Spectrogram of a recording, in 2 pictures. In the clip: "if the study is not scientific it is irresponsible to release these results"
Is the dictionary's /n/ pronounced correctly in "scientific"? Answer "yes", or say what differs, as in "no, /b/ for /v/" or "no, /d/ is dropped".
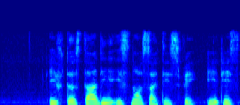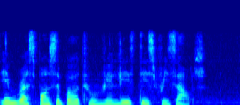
no, /n/ is dropped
